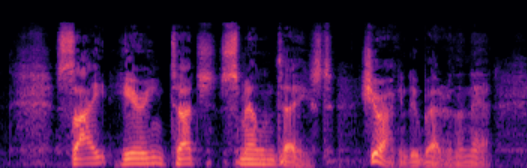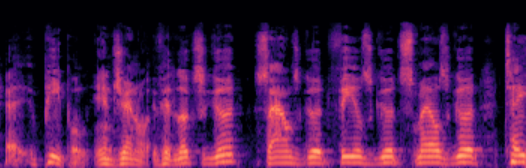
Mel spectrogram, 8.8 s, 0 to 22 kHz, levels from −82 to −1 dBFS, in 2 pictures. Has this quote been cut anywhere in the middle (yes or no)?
no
